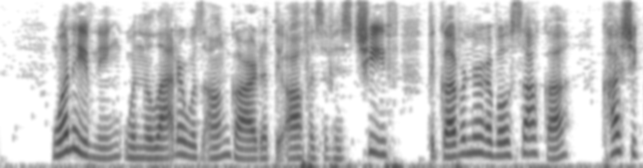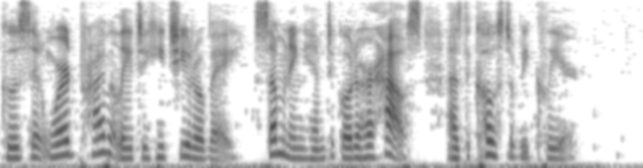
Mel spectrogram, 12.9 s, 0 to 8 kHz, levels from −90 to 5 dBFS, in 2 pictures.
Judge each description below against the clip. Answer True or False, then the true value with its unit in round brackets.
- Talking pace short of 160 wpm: False (175 wpm)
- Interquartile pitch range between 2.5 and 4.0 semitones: False (5.1 semitones)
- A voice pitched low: False (200 Hz)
